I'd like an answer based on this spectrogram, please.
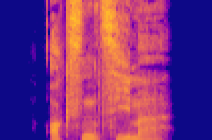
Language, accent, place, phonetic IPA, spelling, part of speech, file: German, Germany, Berlin, [ˈɔksn̩ˌt͡siːmɐ], Ochsenziemer, noun, De-Ochsenziemer.ogg
- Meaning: a pizzle (2), a bully stick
